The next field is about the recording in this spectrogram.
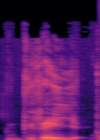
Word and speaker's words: Grej: j'avais dit que le beatmaker s'appelait Grege, parce que ça s'écrivait G-R-E-J. Et en fait, il m'a envoyé un message pour me dire que ça se prononce Grey, parce que c'est, voilà, c'est comme ça qu'on le prononce en Albanie, et il est d'origine albanaise, donc voilà, c'est, il m'a apporté cette rectification et j'ai voulu la faire.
